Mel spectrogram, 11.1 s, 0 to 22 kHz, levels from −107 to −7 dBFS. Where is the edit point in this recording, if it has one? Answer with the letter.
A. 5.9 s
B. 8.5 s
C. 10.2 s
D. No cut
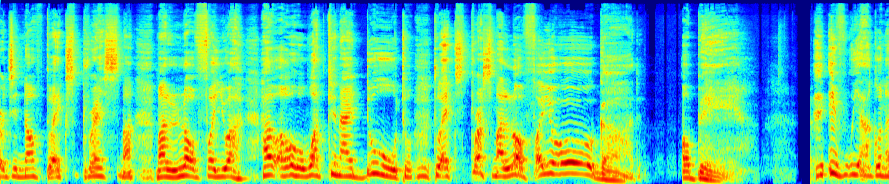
C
